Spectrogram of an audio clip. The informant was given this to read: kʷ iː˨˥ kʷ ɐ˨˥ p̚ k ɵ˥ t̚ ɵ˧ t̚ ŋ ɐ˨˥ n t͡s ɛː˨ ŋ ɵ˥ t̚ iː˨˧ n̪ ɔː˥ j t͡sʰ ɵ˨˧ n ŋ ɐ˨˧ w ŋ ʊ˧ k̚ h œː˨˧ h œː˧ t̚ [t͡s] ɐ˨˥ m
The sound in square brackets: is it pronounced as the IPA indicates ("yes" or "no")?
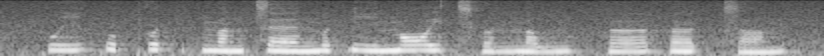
yes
